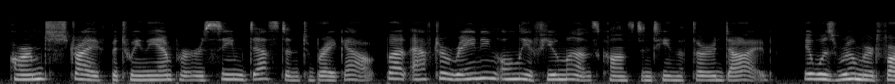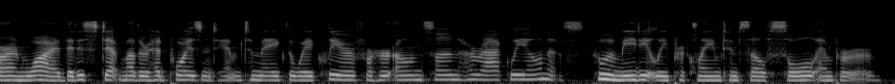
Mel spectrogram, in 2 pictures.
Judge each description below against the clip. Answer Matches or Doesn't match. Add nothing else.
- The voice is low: Doesn't match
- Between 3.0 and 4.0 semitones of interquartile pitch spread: Doesn't match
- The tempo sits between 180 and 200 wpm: Doesn't match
